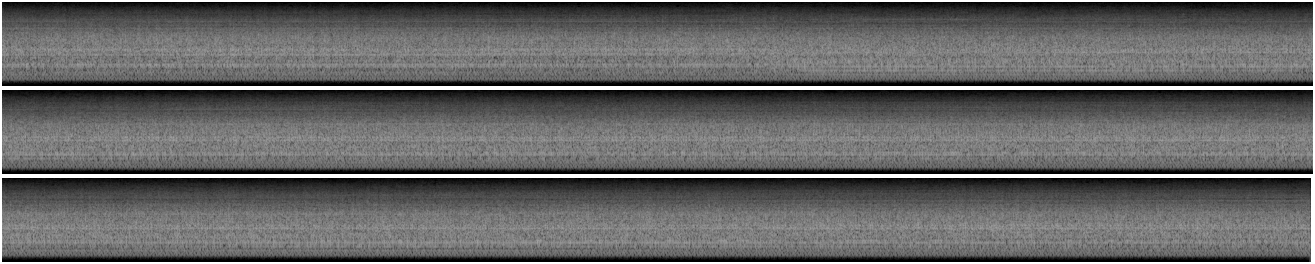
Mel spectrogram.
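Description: Paramotor's two-stroke engine and propeller running steadily at cruise power in flight: a constant, even drone.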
